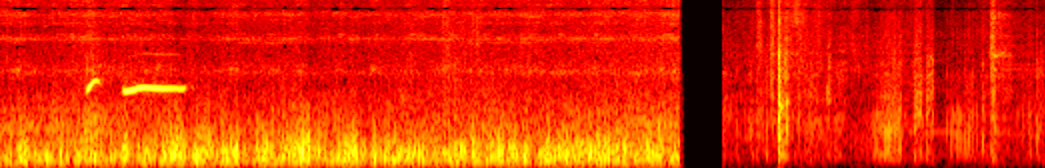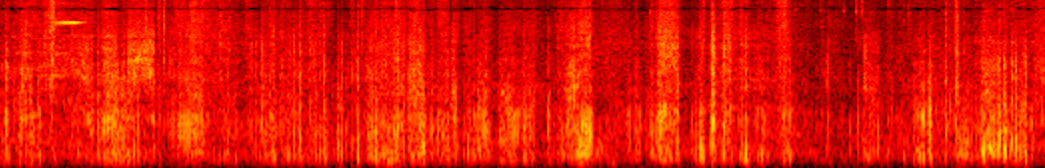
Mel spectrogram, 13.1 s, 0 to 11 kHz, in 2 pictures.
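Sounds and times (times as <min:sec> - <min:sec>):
dog sled rushing over snow: 0:00.0 - 0:04.3
footsteps crunching on snow: 0:04.6 - 0:13.0.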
